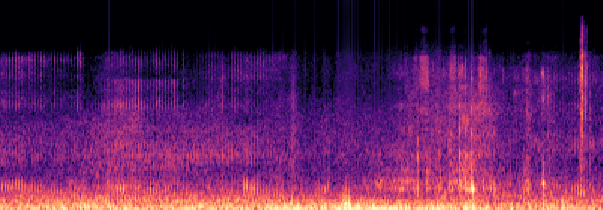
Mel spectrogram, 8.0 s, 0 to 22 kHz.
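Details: A stray cat at a shrine, caught sunbathing and petted, recorded with a GoPro HERO8. Continuous deep purring throughout, swelling louder midway, with brief rustles and clicks from stroking near the end.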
